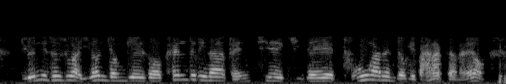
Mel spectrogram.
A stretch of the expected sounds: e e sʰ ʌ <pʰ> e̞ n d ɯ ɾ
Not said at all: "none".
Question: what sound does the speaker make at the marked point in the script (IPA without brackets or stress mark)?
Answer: pʰ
